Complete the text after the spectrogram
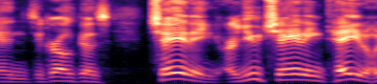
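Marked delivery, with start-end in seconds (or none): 1.2-2.8 mock yell, high and carrying. Retelling a stranger yelling across the street: imitating a girl yelling. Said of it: "she's yelling at me".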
